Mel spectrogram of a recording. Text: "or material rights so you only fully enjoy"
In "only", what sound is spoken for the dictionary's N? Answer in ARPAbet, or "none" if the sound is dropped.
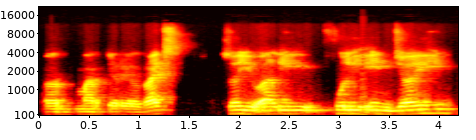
none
